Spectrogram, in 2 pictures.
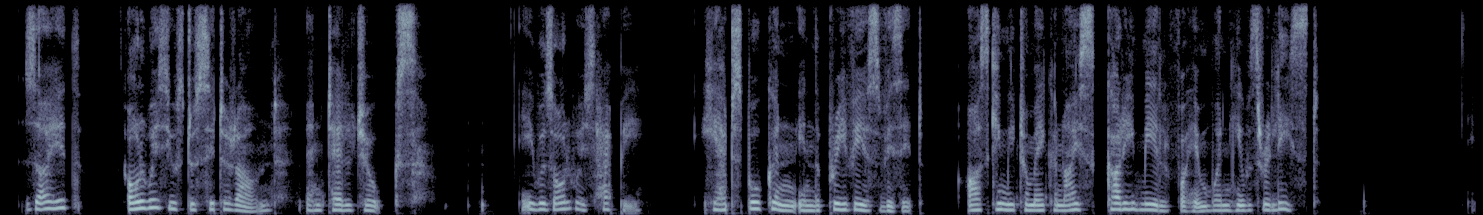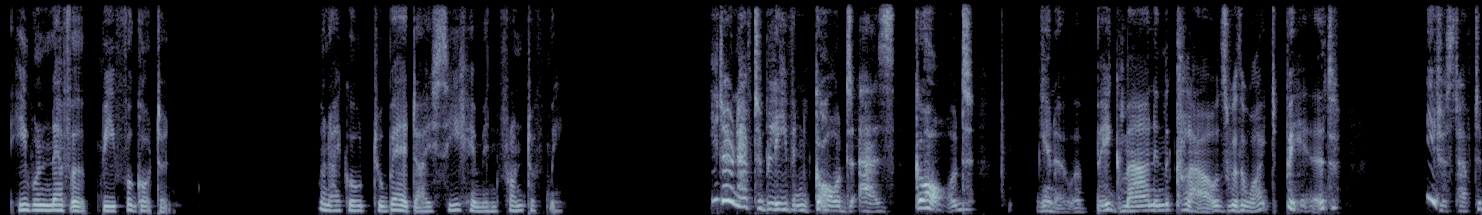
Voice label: drama and narration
